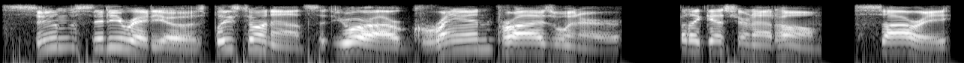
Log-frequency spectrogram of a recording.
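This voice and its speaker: A man's voice: on the high side, sing-song, normal speed. An actor playing a showy male radio announcer making a prize call in a game. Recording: noisy lo-fi game audio with clicks.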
